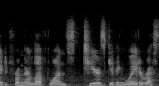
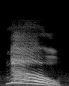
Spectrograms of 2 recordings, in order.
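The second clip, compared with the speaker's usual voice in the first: crowd shout; 12 dB louder than usual. Acted. Crowd answers.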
